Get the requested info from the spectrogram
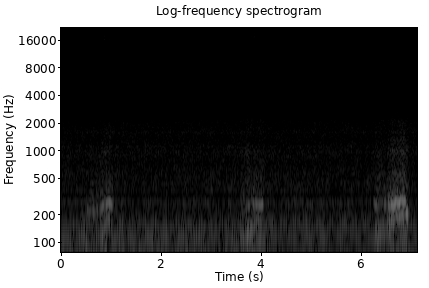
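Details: Six-month-old puppy snoring, soft low rasping snores every three seconds or so, each a brief rise over a faint steady hum.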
